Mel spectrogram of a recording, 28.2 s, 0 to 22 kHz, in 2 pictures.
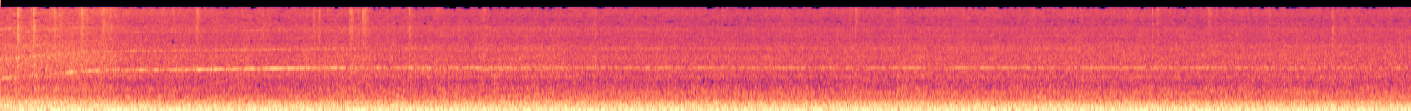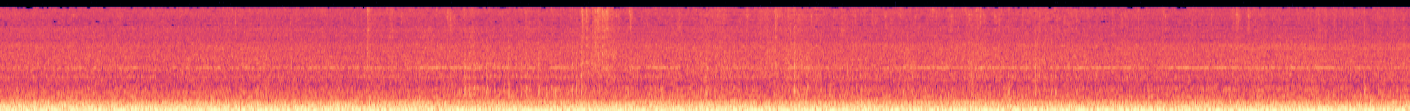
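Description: Boeing 737-800's CFM56-7B turbofan engines heard from inside the cabin over the wing, spooling up to takeoff thrust. A whining tone rises over the first few seconds and then holds steady above a loud, steady low rumble of the takeoff roll.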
